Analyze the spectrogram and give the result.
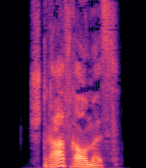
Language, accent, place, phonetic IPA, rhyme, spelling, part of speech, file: German, Germany, Berlin, [ˈʃtʁaːfˌʁaʊ̯məs], -aːfʁaʊ̯məs, Strafraumes, noun, De-Strafraumes.ogg
- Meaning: genitive singular of Strafraum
